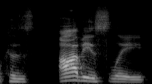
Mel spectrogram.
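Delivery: ordinary delivery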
